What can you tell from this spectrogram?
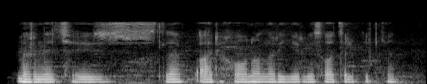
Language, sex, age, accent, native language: Uzbek, male, 18-24, Surxondaryo, Uzbek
